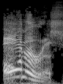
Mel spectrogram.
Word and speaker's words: onerous: has this on Ro how do you say it onerous onerous you got to put the r in there onerous uh burden on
